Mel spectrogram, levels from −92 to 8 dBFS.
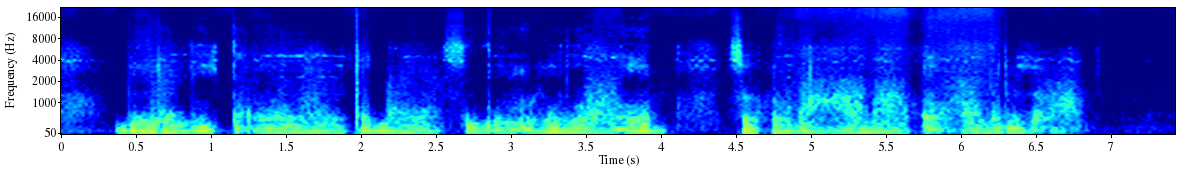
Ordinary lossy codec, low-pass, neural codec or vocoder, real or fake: none; none; codec, 44.1 kHz, 1.7 kbps, Pupu-Codec; fake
